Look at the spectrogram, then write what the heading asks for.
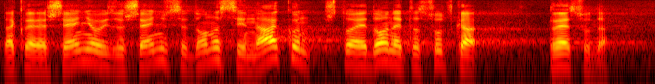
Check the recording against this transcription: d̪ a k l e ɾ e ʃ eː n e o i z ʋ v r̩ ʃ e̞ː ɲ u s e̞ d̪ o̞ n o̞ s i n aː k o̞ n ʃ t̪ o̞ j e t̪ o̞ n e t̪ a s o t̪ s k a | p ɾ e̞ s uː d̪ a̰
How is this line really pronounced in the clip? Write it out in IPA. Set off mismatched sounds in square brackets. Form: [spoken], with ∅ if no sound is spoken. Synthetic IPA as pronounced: d̪ a k l e ɾ e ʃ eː [ɲ] e o i z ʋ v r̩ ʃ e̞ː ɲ u s e̞ d̪ o̞ n o̞ s i n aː k o̞ n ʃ t̪ o̞ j e [d̪] o̞ n e t̪ a s [u] t̪ s k a | p ɾ e̞ s [u] d̪ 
